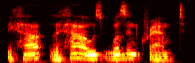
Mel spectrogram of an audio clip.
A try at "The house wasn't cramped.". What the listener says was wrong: So at the word house. Now instead of saying the house wasn't, the house, unvoiced S. The house wasn't cramped. House with the Z sound is a verb. To house someone, that means to put someone in your house.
